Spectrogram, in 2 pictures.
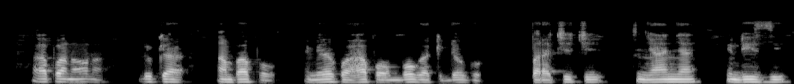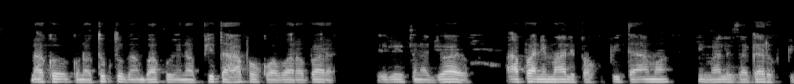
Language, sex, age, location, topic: Swahili, male, 25-35, Wajir, finance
